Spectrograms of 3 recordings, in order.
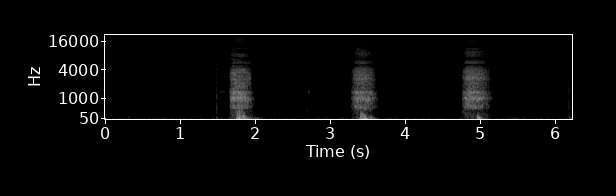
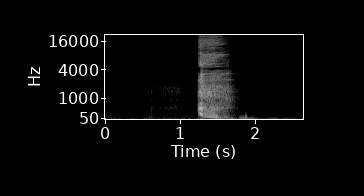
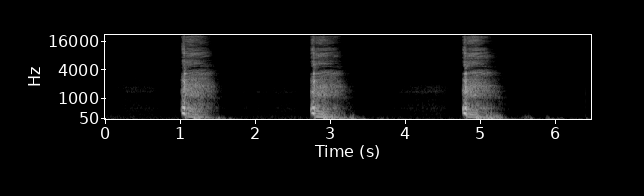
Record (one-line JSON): {"exhalation_length": "6.2 s", "exhalation_amplitude": 2013, "exhalation_signal_mean_std_ratio": 0.3, "cough_length": "2.6 s", "cough_amplitude": 8257, "cough_signal_mean_std_ratio": 0.28, "three_cough_length": "6.5 s", "three_cough_amplitude": 13589, "three_cough_signal_mean_std_ratio": 0.32, "survey_phase": "alpha (2021-03-01 to 2021-08-12)", "age": "18-44", "gender": "Male", "wearing_mask": "No", "symptom_none": true, "smoker_status": "Never smoked", "respiratory_condition_asthma": false, "respiratory_condition_other": false, "recruitment_source": "REACT", "submission_delay": "2 days", "covid_test_result": "Negative", "covid_test_method": "RT-qPCR"}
